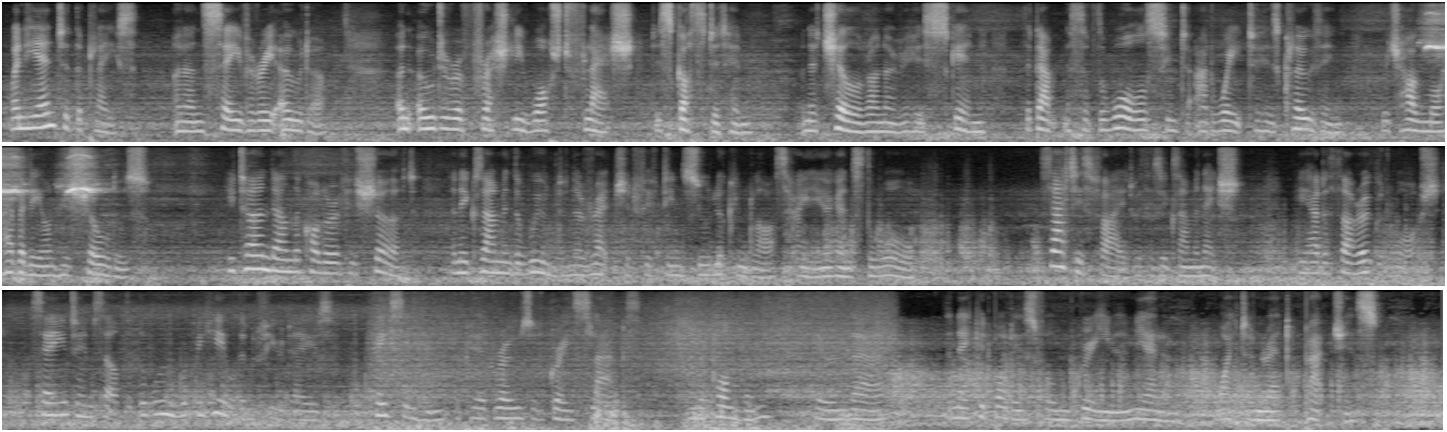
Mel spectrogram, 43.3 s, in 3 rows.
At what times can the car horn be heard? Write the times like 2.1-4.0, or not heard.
not heard.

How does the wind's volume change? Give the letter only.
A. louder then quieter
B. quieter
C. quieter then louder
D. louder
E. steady
D.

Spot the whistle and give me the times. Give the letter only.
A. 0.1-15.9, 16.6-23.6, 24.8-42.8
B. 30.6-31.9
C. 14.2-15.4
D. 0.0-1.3
C.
